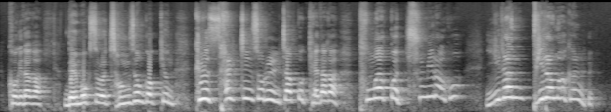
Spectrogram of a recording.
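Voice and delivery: 점점 높고 크게 치닫는 분노 연기; 어이없어 되묻다가 욕설로 폭발하기; 길길이 날뛰는 큰아들. Acted. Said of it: "그렇게 길길이 날뛰었을지도". (격분해서 점점 언성을 높이며)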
